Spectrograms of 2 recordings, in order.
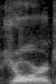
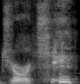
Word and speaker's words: George: oh I will say his name is just George it's not Georgie we keep saying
